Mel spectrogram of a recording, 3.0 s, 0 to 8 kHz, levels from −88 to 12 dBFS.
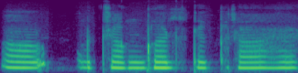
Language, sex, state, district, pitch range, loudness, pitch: Hindi, female, Madhya Pradesh, Bhopal, 225-235 Hz, -16 LUFS, 230 Hz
